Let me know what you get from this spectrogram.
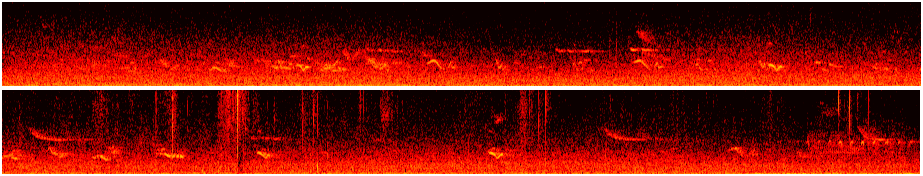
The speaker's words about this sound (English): It's a sheltered little patch of pine. can hear an oriole. There's a Baltimore oriole. A high-pitched whistle.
